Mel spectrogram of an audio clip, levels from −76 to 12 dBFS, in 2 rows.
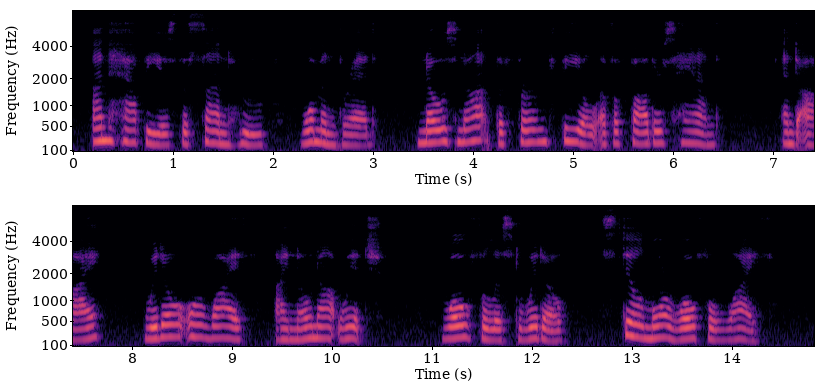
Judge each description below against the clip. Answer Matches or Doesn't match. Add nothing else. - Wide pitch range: Doesn't match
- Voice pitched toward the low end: Doesn't match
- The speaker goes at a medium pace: Doesn't match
